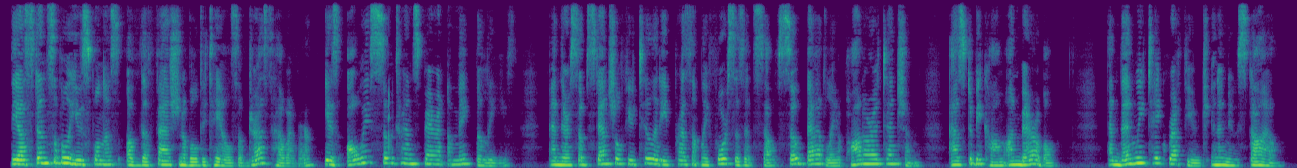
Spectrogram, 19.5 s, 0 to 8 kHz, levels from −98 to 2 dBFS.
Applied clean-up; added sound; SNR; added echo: neural mask model DeepFilterNet 3.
